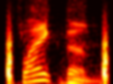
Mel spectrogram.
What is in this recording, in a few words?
flank them, Radio; svencoop; FZRadio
